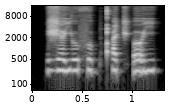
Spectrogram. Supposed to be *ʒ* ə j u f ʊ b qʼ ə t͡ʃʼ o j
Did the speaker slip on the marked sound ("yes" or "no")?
no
